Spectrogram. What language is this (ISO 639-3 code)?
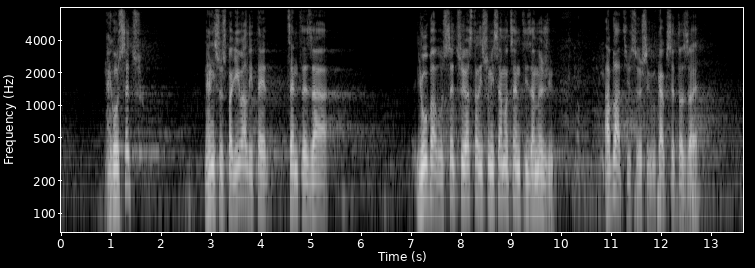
srp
